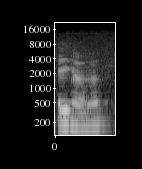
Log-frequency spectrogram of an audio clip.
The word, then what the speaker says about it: Iana: But it's spelled Iana, but pronounced Ayana.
